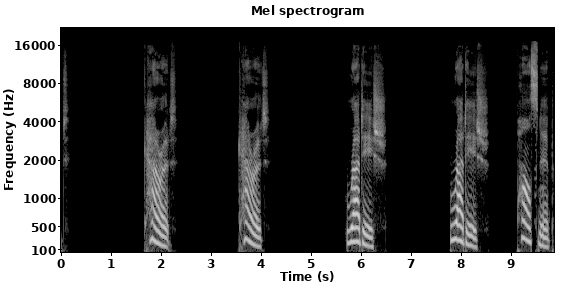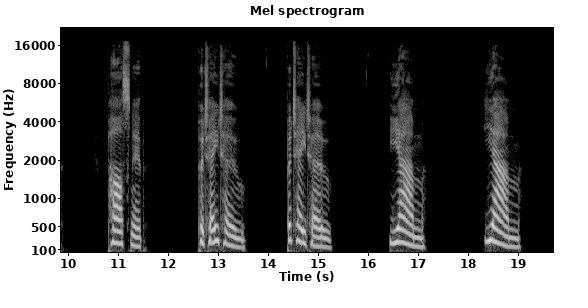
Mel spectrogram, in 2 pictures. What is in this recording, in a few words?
british accent training root veg vocab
